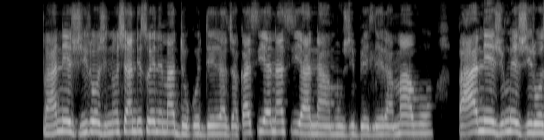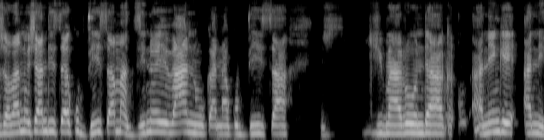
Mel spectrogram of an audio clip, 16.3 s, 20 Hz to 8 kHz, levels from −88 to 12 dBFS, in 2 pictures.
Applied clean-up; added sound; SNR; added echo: none; none; none; none.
